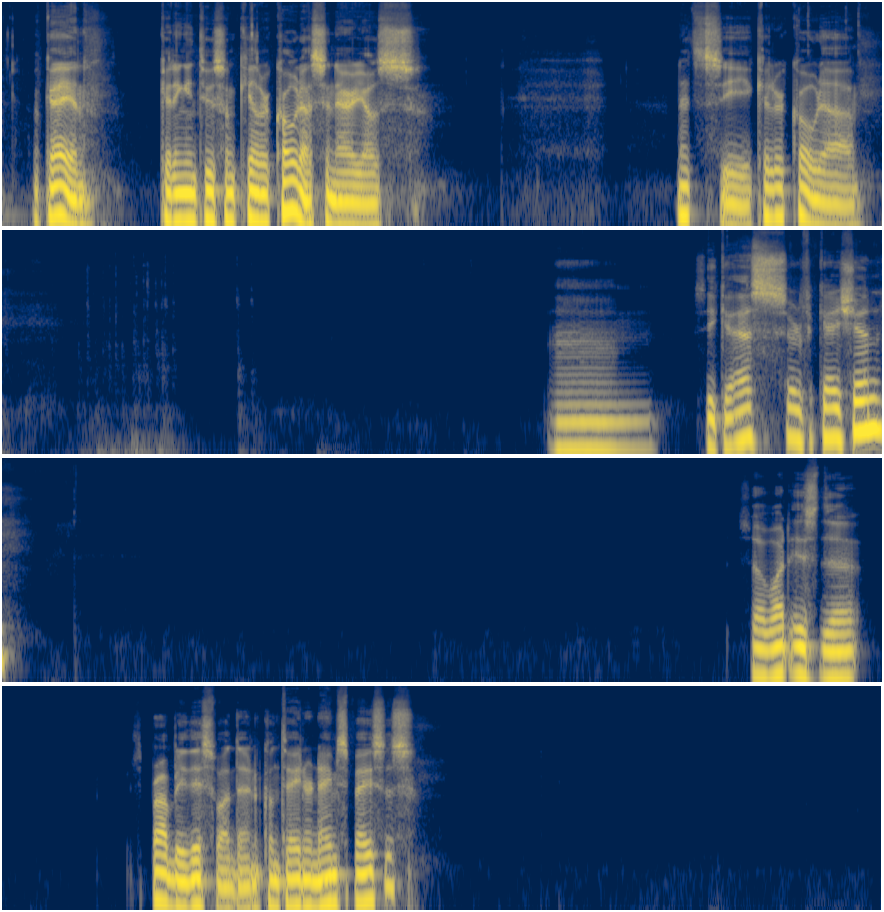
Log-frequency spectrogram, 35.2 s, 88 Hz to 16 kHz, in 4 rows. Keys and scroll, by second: 9.2-10.8 typing, 11.1 Return.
